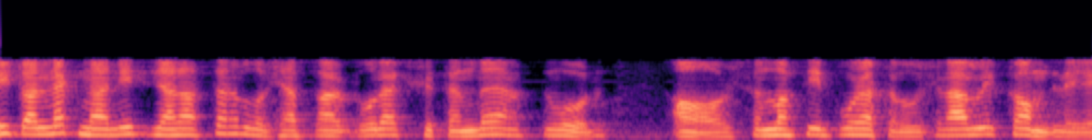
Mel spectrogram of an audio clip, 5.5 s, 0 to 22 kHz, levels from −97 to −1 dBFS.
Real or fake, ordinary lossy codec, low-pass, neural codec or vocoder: fake; Opus, 64 kbps; 3.6 kHz; codec, 16 kHz, 0.5 kbps, FunCodec, trained on LibriTTS, 25 frames a second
